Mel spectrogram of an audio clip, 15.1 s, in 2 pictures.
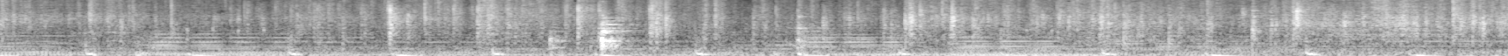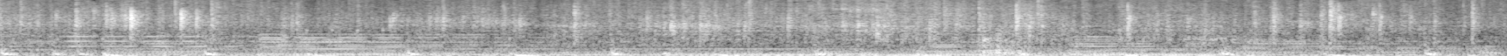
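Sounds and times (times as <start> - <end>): patties sizzling in oil: 0.0 - 15.0.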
